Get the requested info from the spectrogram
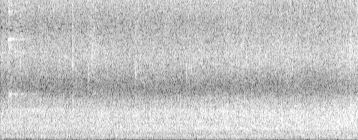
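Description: Steady, even background noise of a large, nearly empty indoor mall concourse, with no distinct events.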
